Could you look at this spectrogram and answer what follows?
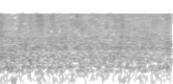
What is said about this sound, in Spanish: Y junto contigo yo estoy ubicándome también, estoy observando las gotas de lluvia, que más bien cayó un, aguacero.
